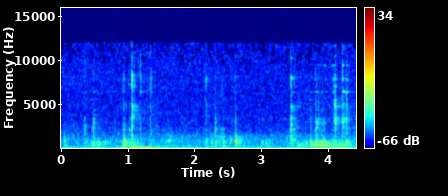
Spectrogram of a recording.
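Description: Near silence, broken by faint scattered small clicks and taps of a metal mounting bracket and hardware being handled on an oil cooler.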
